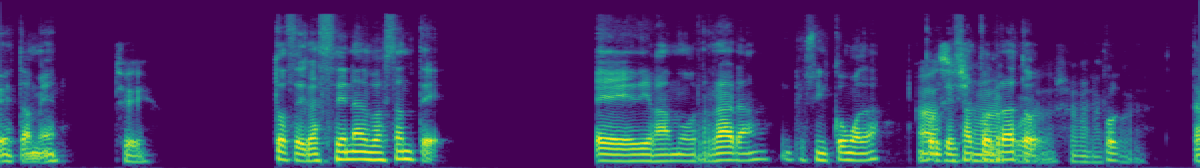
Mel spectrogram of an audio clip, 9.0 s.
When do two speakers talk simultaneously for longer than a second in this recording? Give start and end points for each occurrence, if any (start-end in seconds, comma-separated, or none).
6.9-8.5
